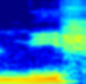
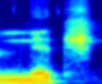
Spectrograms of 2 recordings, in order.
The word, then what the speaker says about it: niche: And on YouTube, we usually say find your niche or niche depending on how you say it.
